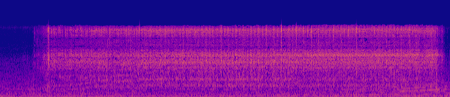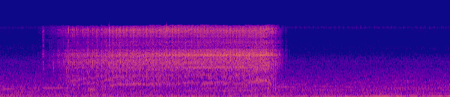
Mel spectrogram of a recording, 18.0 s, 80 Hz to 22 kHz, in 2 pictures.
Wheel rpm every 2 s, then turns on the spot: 30, 60, 70, 70, 20, 60, 80, 20, 0.
none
